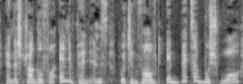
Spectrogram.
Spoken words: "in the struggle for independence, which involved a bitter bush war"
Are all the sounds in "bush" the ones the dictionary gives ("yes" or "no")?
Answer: yes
